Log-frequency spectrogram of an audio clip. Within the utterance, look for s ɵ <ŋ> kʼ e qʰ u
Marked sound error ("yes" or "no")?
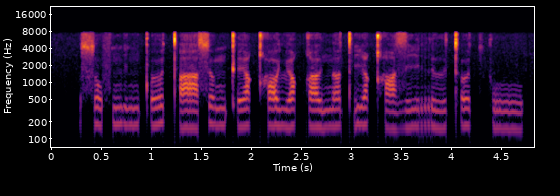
no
